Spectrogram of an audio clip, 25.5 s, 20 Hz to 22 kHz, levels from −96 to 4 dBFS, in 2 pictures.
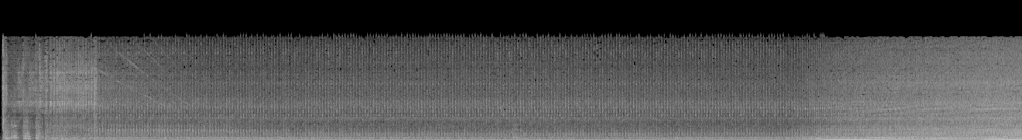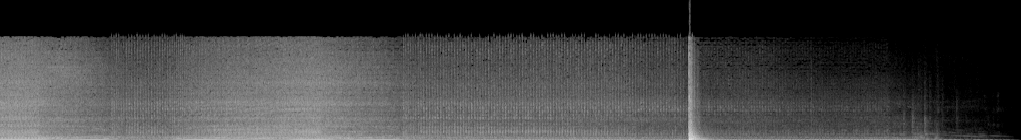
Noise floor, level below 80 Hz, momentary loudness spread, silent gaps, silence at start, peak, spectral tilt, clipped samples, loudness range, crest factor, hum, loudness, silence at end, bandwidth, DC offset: -47 dBFS; -30 dBFS; 17 LU; none; 0 s; 0 dBFS; -3.5 dB/octave; under 0.1%; 10 LU; 26 dB; none; -27 LUFS; 0.3 s; 17 kHz; under 0.1%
